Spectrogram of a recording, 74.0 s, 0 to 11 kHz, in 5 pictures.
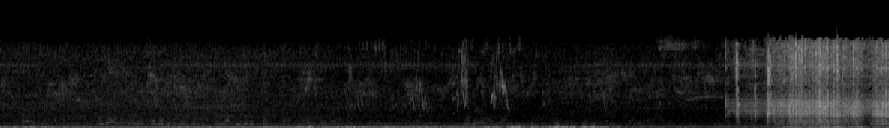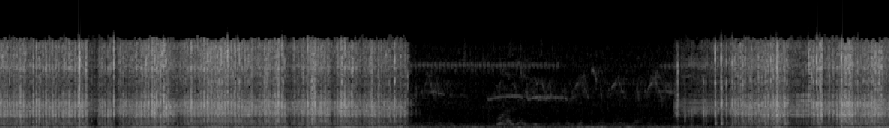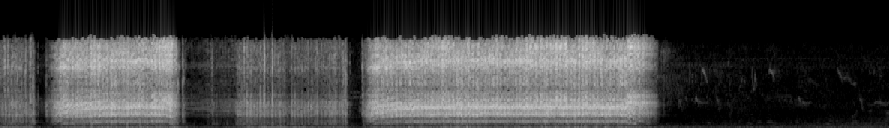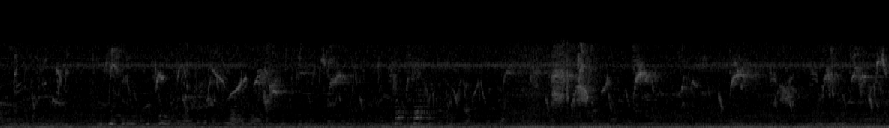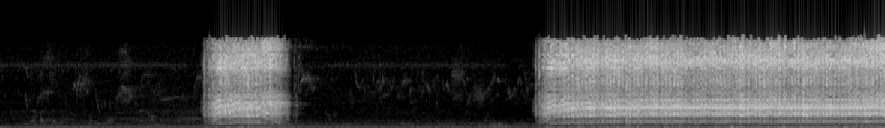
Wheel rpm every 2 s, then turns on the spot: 0, 0, 0, 0, 0, 0, 10, 30, 10, 20, 10, 0, 0, 10, 20, 100, 60, 30, 150, 160, 20, 0, 0, 0, 0, 0, 0, 0, 0, 0, 0, 50, 0, 0, 110, 160, 160.
12-22 26-30 32-34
